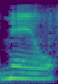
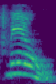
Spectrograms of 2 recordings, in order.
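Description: First: The syllable has a level mid tone. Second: The syllable has a falling tone. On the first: "พื้นเสียง" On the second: "เติมไม่เอก, เสียงโท"

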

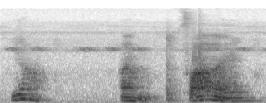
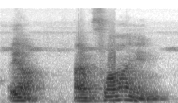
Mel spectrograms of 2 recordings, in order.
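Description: First: The voice sounds unsure and doubtful. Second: The voice sounds sincere and sure. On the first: The speaker doubts whether they are fine. "so the tone is differing, okay? So it could even be a doubt sometimes" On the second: The speaker really is fine. "that is, of course, the real kind of feeling that I am, I'm really fine"

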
